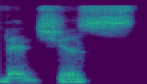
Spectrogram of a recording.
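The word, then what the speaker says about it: Mengzi: understanding of the text so mza is the Chinese pronunciation that's been known in English as menus and so I sometimes we use menas sometimes we'll use mza it's better to use mza but I will sometimes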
